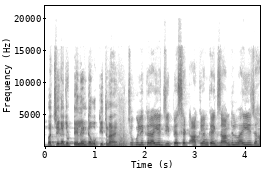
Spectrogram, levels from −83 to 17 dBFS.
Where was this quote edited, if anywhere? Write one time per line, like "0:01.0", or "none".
0:01.6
